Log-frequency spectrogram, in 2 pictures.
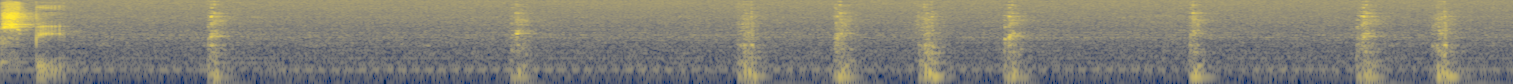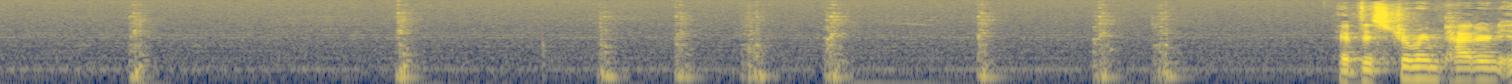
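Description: Guitar strings are tapped softly in a steady rhythm.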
